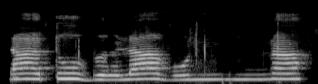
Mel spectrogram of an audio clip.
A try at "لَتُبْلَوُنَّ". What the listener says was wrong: ہاں جی پہلے لام تھوڑا سا لمبا کر دیا.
